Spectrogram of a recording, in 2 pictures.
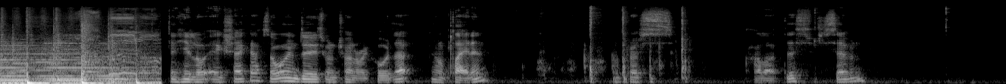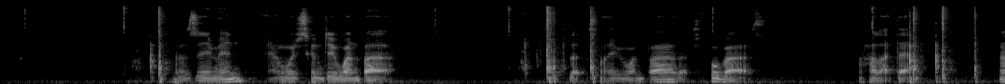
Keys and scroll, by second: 1.5 space, 4.0 ,, 4.4 ..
